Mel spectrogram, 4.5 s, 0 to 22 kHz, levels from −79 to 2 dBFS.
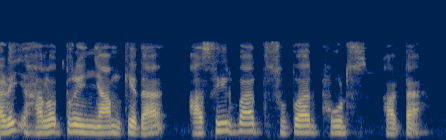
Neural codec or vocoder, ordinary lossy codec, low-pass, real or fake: vocoder, 22.05 kHz, 80 mel bands, HiFi-GAN; none; 7.2 kHz; fake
